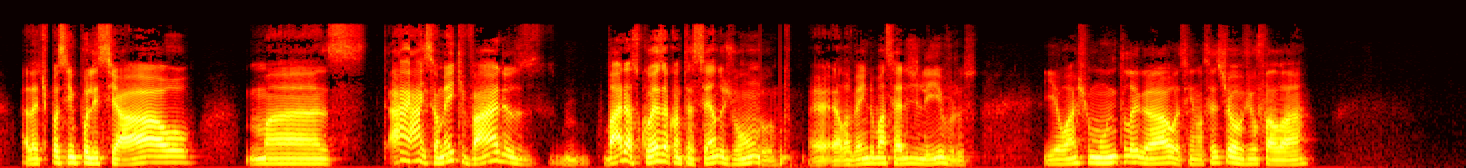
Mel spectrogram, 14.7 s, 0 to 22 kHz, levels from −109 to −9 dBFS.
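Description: At 4.0 s the speech briefly jumbles for about 0.2 s, a case of chunks out of order: a 100 ms piece of audio arrives one chunk late and plays after the piece that should follow it. At 7.6 s it happens again over about 0.3 s, this time with a 100 ms chunk displaced by two positions. Both spots sound like a garbled hiccup. Unlike a dropout or skip, nothing goes missing; the same sound is present, only scrambled.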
